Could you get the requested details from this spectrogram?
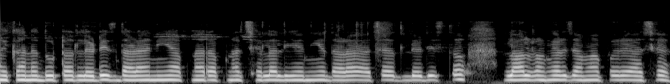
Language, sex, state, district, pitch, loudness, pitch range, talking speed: Bengali, female, West Bengal, Purulia, 200 Hz, -14 LUFS, 200-205 Hz, 170 wpm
